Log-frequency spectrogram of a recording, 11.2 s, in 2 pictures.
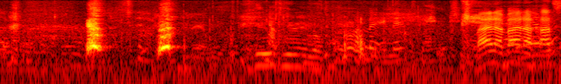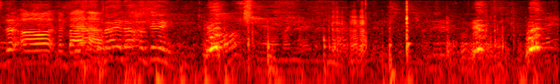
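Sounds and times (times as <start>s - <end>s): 
dog barking: 0.9s - 1.8s, 7.7s - 8.0s, 10.3s - 11.2s
speech: 2.6s - 8.4s.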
